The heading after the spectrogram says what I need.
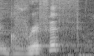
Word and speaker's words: Gruffudd: Gruffudd with two DS at the end is pronounced a Griffith Gruffudd yeah well with it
